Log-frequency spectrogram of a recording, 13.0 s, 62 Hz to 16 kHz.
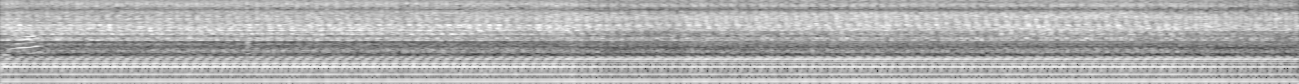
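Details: Nissan Urvan ZD30 diesel (possibly 2015) after a no-start repair in which a clogged, soot-filled part near a sensor was cleaned and refitted: steady, even clatter with a constant low drone, no misses or hunting; smooth healthy idle.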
